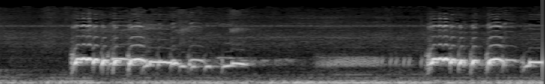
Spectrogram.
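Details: Local zebra dove singing as a lure for doves that will not sing: two loud stuttering coo phrases, each ending in a held tone, with a steady buzzy tone between them and a low hum beneath.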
